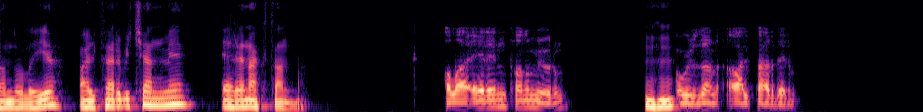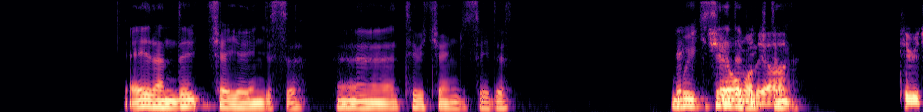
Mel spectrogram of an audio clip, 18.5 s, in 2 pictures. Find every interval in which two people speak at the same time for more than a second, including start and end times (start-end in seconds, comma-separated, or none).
16.0-17.2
